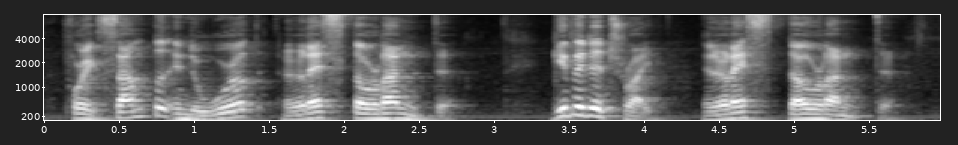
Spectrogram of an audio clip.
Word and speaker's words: restaurante: And finally the R is rolled. For example in the word restaurante.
